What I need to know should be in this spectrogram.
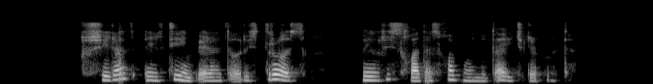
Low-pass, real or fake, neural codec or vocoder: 7.2 kHz; fake; codec, 44.1 kHz, 7.8 kbps, Pupu-Codec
